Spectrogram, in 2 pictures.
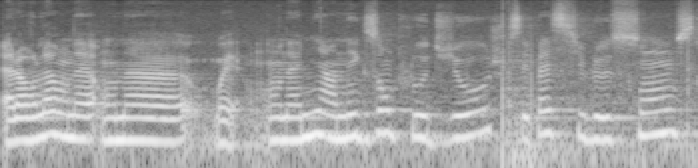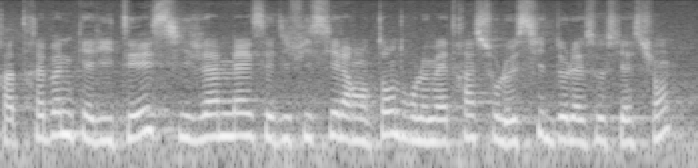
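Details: Adult woman; normal voice.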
